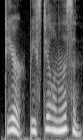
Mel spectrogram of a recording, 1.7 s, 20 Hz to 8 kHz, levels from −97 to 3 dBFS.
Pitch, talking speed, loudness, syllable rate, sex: 220 Hz, 180 wpm, -15 LUFS, 4.2 syllables/s, female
